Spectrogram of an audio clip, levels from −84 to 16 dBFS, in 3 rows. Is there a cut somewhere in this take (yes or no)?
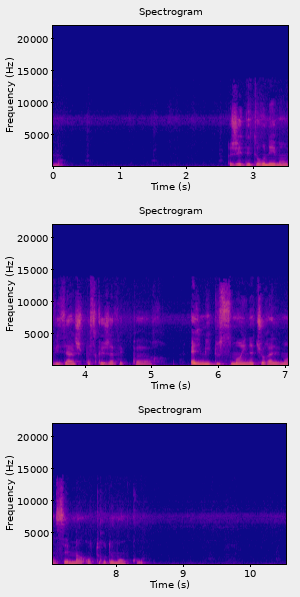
yes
